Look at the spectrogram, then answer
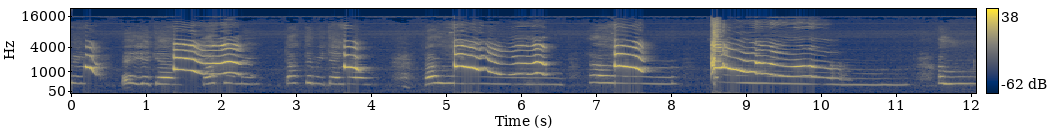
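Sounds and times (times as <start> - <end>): dog howling: 1.4 - 2.5, 5.0 - 6.6, 7.2 - 10.8.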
